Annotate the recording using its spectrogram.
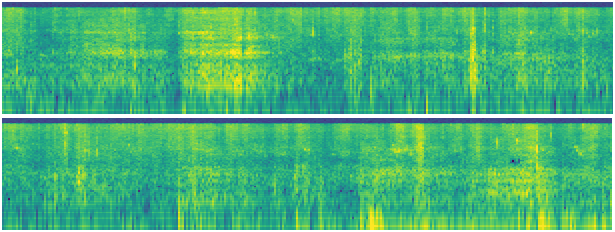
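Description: Faint footsteps and rustling of a person and a dog walking on grass, with scattered small clicks and a low rumble near the end.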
